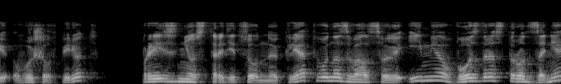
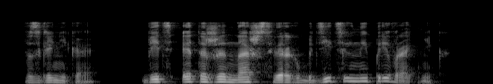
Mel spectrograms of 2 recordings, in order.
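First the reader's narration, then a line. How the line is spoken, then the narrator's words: Whispered. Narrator (Russian): Мейсон шепотом сказал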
